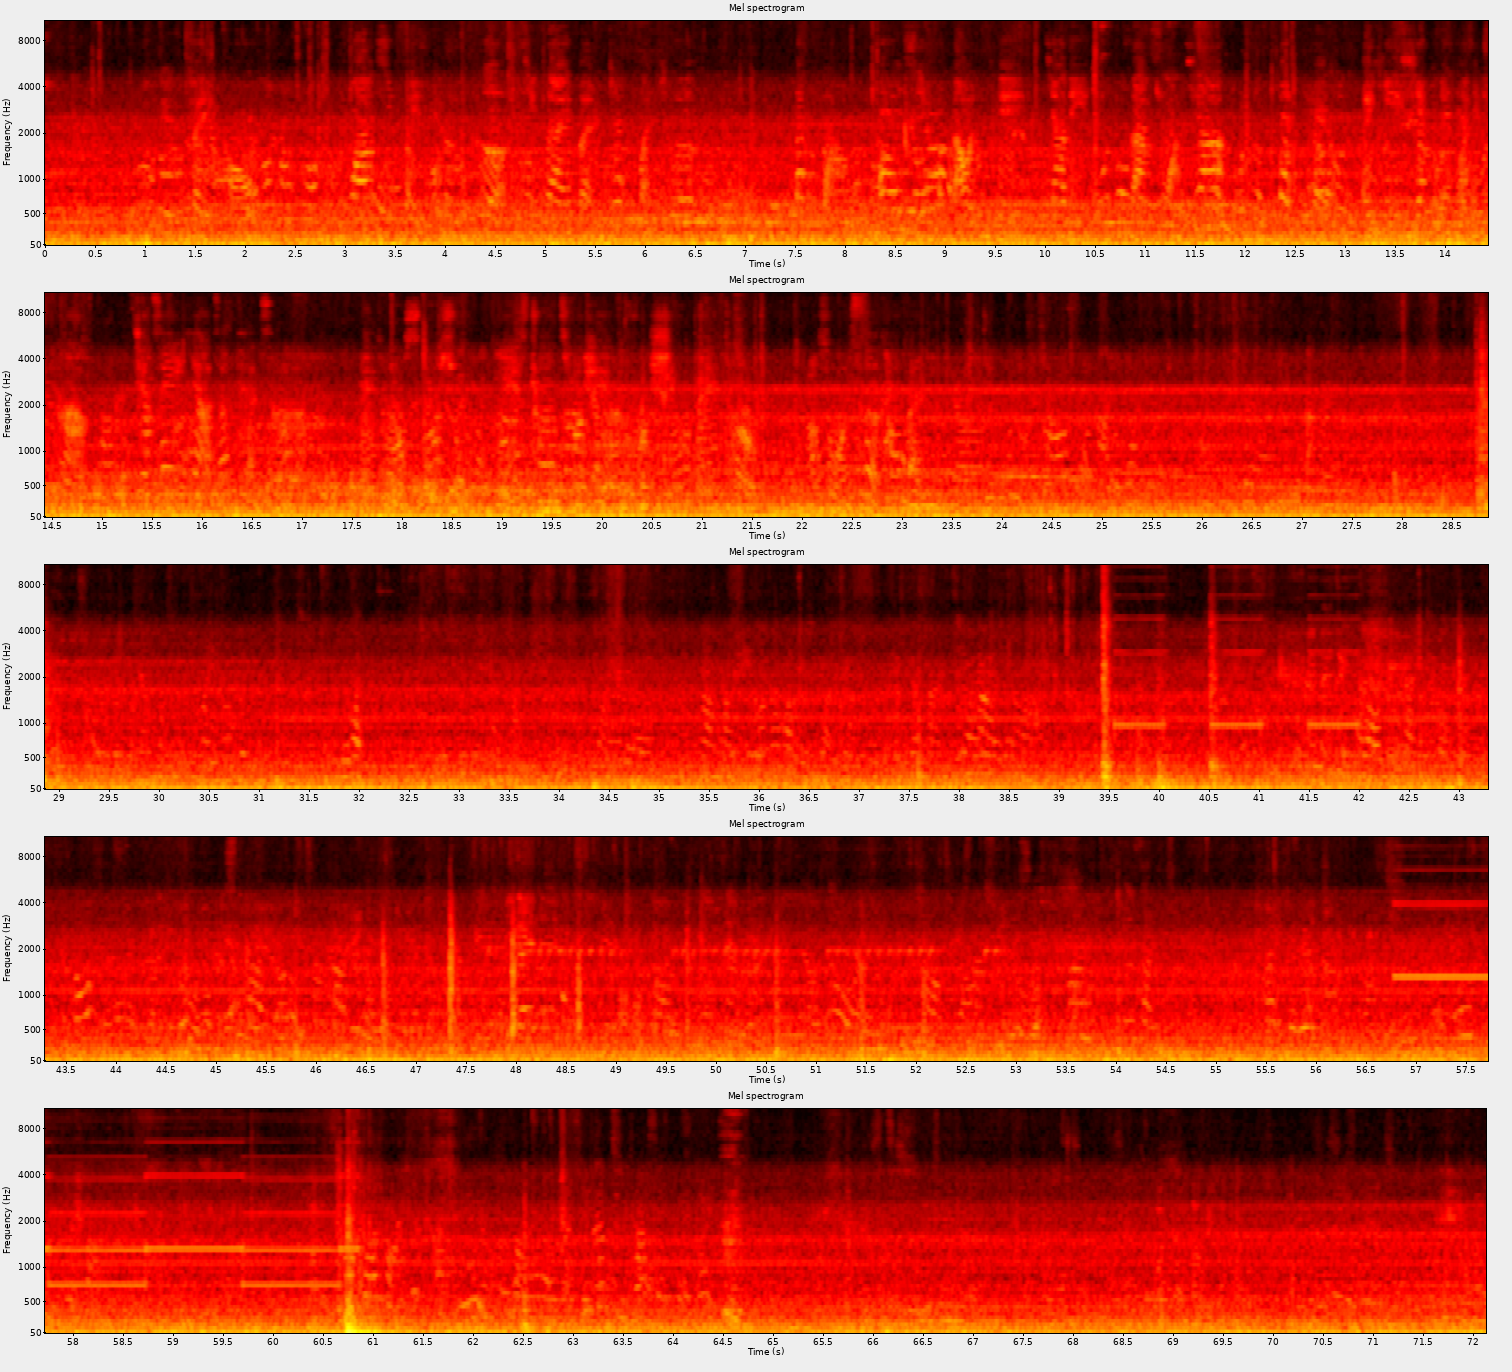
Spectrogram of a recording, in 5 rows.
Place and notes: Tamsui Line, Taipei - Tamsui Line (Taipei Metro)
from Qiyan Station to Fuxinggang Station, Clammy cloudy, Binaural recordings, Zoom H4n+ Soundman OKM II
Beitou District, Taipei City, Taiwan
